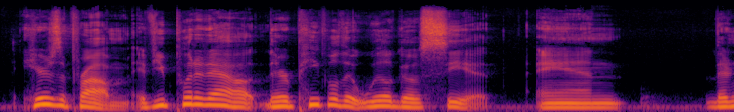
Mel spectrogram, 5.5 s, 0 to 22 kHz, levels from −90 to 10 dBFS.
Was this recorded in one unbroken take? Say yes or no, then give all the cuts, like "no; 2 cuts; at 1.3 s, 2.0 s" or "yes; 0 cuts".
yes; 0 cuts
